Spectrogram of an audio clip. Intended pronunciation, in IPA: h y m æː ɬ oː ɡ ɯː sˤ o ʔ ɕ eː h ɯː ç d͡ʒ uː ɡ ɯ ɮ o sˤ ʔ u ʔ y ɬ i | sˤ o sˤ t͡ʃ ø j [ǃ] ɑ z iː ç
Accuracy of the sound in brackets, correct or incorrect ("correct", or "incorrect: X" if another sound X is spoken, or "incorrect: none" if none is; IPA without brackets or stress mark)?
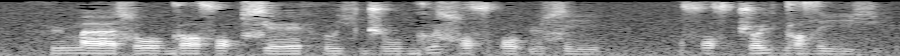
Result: incorrect: ɡ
